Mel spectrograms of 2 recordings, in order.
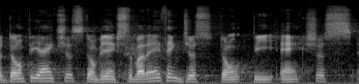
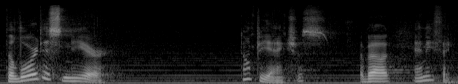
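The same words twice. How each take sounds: First: Flat, bare command with no comfort. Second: Soft, gentle comfort after a pause; reassuring. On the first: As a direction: say it as a cold order from nowhere. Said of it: "when that just hangs out there in space". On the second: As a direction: ease the fear out of them quietly. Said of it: "It's actually a reassuring voice". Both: Shown as a demonstration.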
